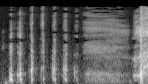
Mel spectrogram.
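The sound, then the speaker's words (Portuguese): A lingering cough: a quick, evenly spaced run of short, sharp coughing bursts, then a stretch of raspy, breathy wheezing and one louder final hack. “A única coisa que não foi embora foi a tosse. A tosse tá firme e forte.”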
